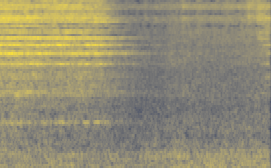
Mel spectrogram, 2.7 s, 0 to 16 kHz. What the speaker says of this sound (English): Arriving in now is the 1346 Great Western Railway service from Weston-super-Mare to Severn Beach.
